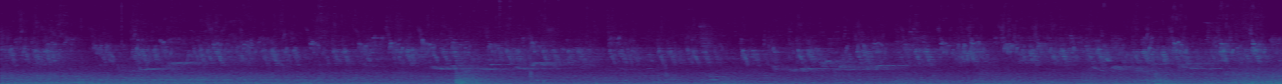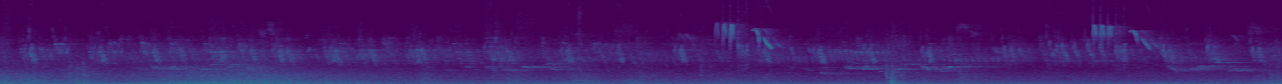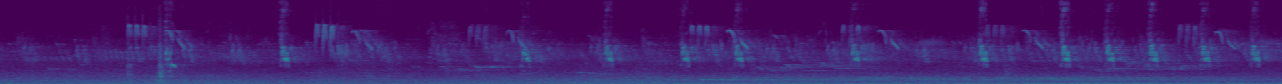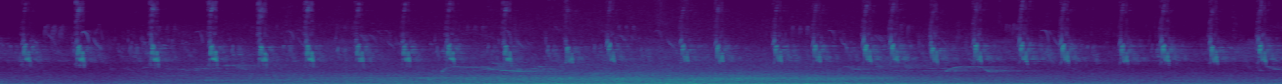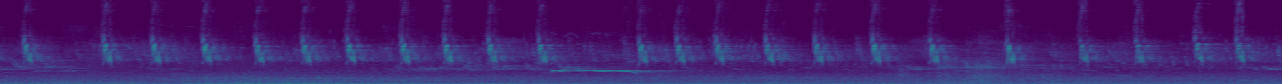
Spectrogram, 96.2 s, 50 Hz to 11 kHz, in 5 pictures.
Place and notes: The noise of cars IS more striking these days. What a quiet Thursday morning on the balcony.
Sony PCM D-100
